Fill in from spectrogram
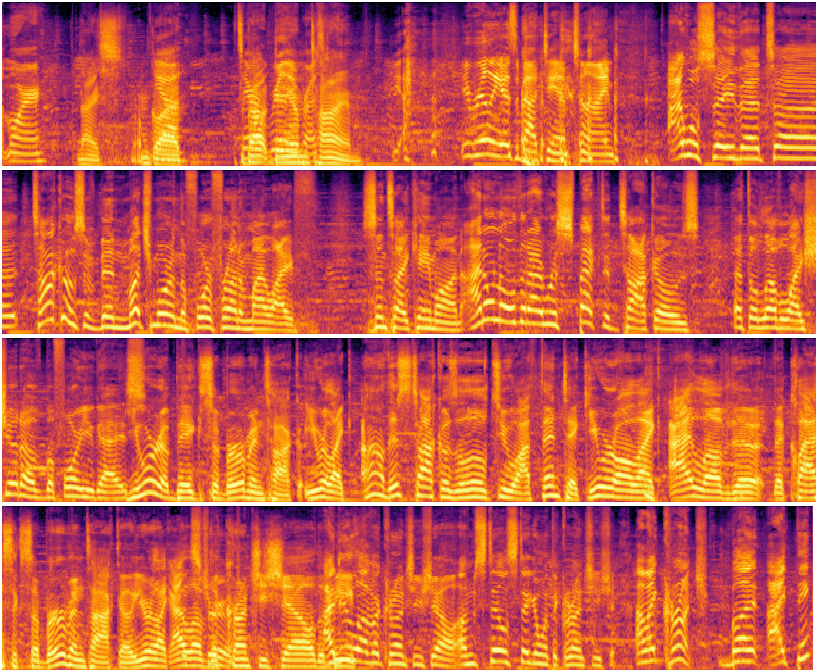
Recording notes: recorded their first Holiday Cocktail Party Episode at TikiCat (a Tiki bar in Westport that sadly no longer exists!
